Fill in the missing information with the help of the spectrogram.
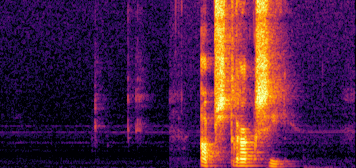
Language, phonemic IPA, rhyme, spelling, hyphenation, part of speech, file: Dutch, /ɑpˈstrɑk.si/, -ɑksi, abstractie, ab‧strac‧tie, noun, Nl-abstractie.ogg
- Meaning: abstraction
